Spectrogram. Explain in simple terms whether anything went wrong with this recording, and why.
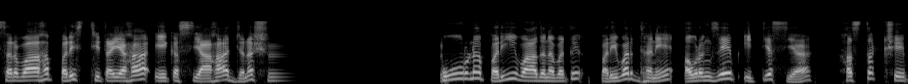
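Two things went wrong. Right after "परिस्थितयः एकस्याः", at 2.70 s, the speech breaks off and does not return until 4.44 s. For those 1.72 s the receiver briefly carried the last sound forward as a fading buzz, then left about 1.4 s of near-silence. Roughly 1.0 s of speech is gone for good. This is a long network dropout, likely from packets that stopped arriving over the connection.

The dropout left the receiver holding about 0.7 s more audio than it wants. To catch up, from 4.52 s to 9.04 s it repeatedly cut out tiny slices of sound, each one or a few voice cycles long. Together these add up to about half a second. This jitter buffer speed-up plays the speech at roughly 113% speed with the pitch unchanged, so the talker sounds rushed until the end. The call codec also removes everything above 8 kHz.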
